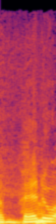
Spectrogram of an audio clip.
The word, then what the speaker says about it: Beto: Beto O'Rourke ist der demokratische Kandidat um das Gouverneursamt heißt aber eigentlich Beto, also eigentlich mit einem harten T.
